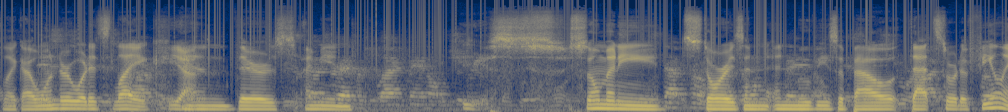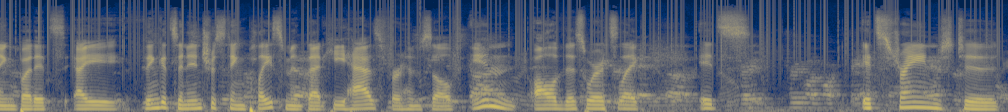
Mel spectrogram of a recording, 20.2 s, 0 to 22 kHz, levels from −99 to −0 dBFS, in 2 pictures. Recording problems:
background chatter; noticeable; throughout; 2 voices, 15 dB below the speech
crackle, like an old record; faint; 20 dB below the speech

